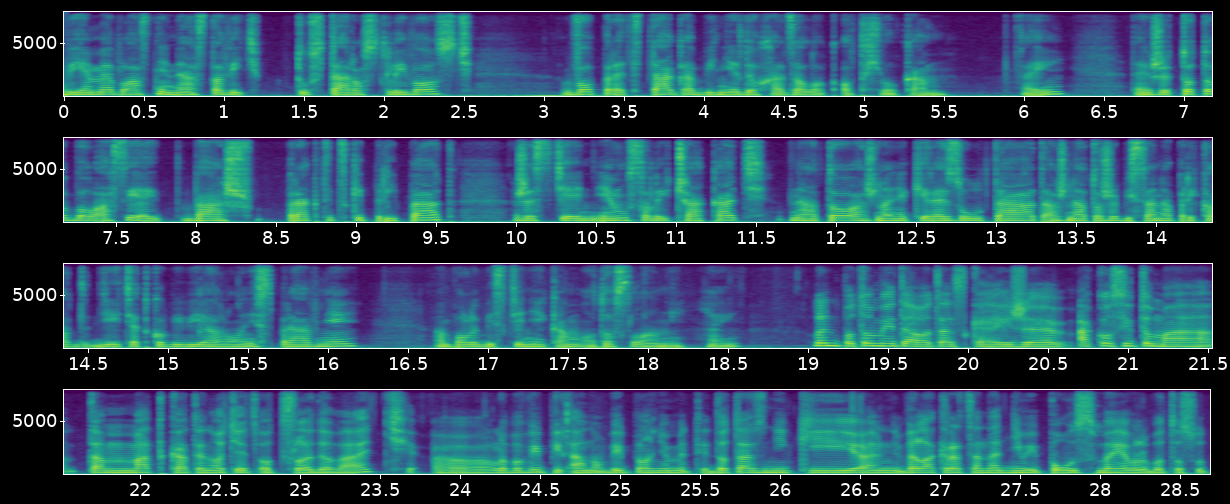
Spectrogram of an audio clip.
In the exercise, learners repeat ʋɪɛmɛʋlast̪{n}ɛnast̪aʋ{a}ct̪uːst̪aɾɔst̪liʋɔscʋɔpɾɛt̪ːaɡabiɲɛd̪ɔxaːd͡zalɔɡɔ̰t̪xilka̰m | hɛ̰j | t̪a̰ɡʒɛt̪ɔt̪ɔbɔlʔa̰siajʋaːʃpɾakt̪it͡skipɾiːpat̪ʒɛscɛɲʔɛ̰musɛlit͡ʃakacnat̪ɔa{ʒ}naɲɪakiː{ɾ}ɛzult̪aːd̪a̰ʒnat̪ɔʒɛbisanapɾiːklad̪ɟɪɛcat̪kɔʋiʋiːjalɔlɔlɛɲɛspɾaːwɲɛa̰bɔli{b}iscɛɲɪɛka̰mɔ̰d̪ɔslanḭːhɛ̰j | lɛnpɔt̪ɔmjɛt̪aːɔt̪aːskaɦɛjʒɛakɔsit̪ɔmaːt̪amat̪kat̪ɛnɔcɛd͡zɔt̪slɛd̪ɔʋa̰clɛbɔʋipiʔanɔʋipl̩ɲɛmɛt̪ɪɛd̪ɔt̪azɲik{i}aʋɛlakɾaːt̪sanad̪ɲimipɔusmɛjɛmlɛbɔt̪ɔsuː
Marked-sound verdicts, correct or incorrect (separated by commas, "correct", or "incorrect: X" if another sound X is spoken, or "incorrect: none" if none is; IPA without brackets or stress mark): incorrect: ɲ, incorrect: i, correct, correct, correct, correct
